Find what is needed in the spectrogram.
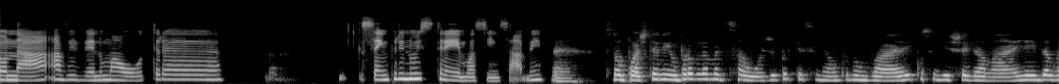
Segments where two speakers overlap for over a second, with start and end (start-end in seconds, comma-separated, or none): none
